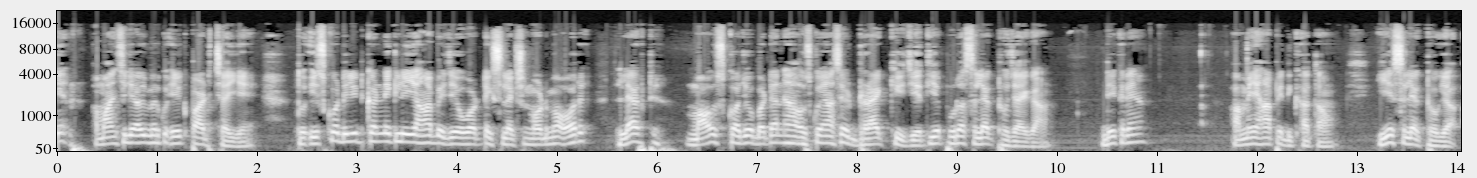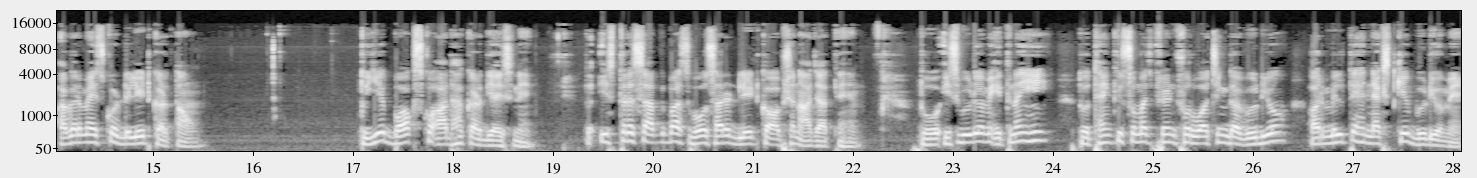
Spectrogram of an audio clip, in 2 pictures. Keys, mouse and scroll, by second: 1.3 KP_7, 3.5-4.6 drag, 9.6-11.9 middle drag, 11.9 click, 12.2-15.1 middle drag, 15.1-16.8 right drag, 16.8-19.9 middle drag, 20.5-22.5 middle drag, 22.5-22.9 scroll up 1, 22.9-27.5 middle drag.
